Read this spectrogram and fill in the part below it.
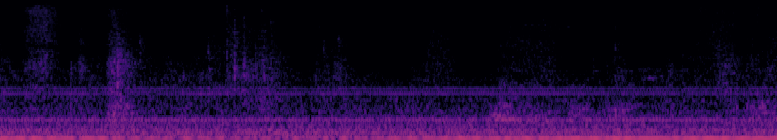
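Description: A woman scrubs a tile floor with a cloth.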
